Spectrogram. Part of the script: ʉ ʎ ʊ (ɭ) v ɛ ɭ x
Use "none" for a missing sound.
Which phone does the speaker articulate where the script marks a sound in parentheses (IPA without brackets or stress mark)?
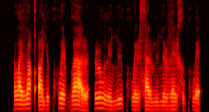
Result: ɭ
